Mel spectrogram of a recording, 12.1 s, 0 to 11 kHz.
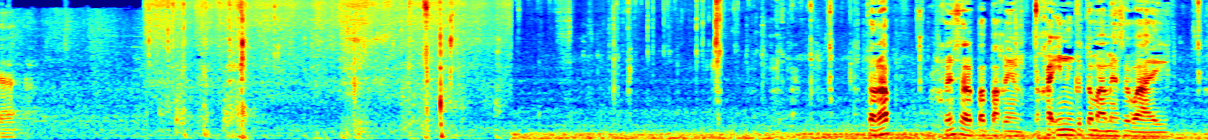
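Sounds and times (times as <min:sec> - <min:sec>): paper bag rustling: 0:01.4 - 0:05.7.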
